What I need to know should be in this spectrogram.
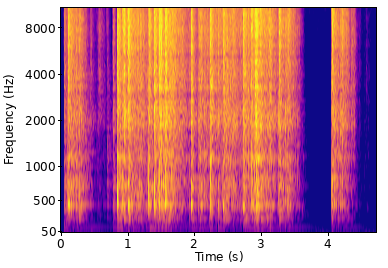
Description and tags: Rhythmic sounds of glass mancala pieces in their metal container.
clatter, game, glass, mancala, metal, rhythm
